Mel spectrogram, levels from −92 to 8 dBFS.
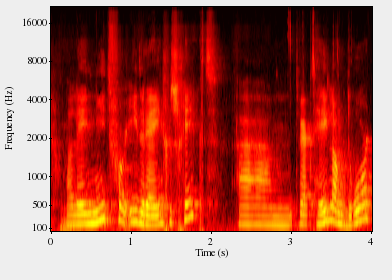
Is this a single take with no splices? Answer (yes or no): yes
